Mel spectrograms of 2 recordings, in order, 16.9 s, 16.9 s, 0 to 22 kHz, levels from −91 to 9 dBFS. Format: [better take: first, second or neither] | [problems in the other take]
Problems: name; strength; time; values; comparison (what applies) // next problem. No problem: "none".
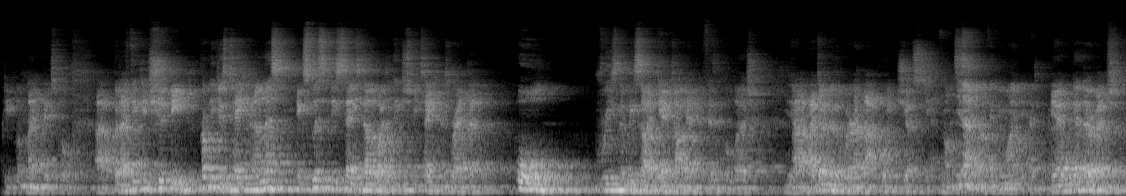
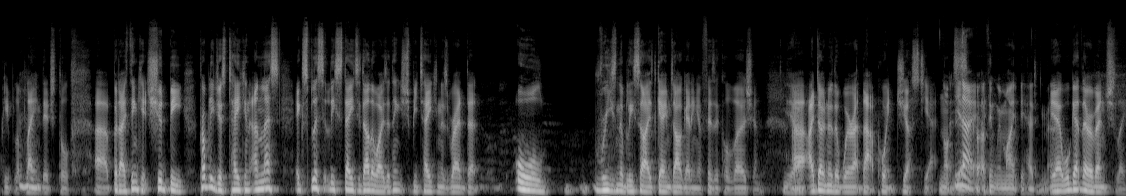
second | off-mic speech; far // room echo; strong; dies away in 1.3 s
